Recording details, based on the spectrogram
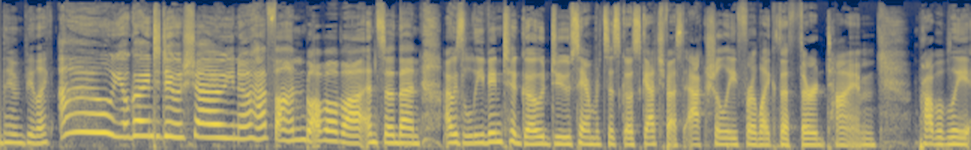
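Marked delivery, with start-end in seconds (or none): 0.6-3.6 very high-pitched, rich upper-class British voice. Retelling what the rich employers said about the show: imitating rich british employers. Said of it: "when I do an impression of them".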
